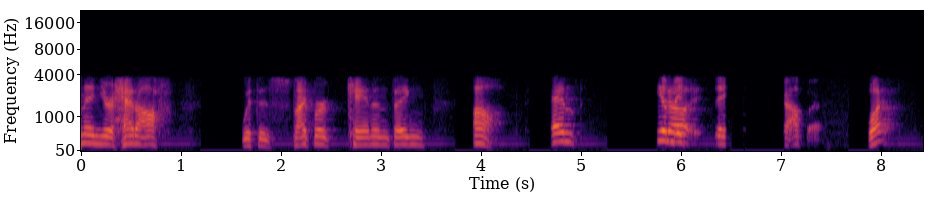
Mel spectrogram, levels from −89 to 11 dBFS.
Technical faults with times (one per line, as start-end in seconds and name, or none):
none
